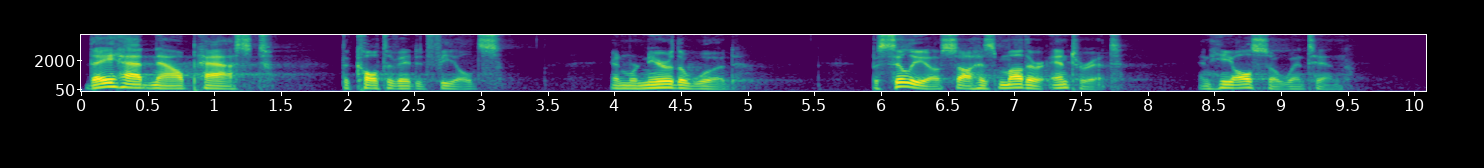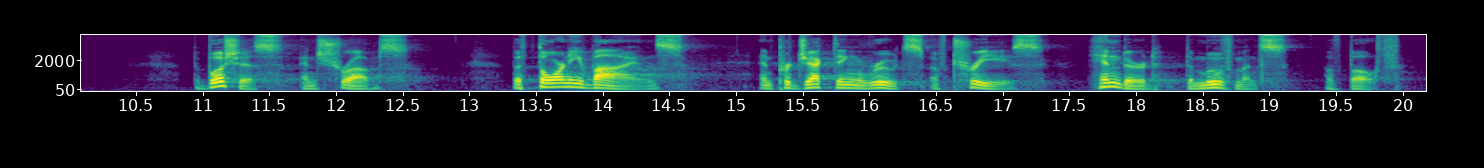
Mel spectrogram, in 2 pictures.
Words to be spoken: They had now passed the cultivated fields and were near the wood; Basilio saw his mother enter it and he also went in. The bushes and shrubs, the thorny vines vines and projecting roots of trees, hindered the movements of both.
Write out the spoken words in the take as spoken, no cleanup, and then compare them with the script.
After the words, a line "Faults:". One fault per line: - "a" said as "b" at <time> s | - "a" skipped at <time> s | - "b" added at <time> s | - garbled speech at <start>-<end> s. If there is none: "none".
They had now passed the cultivated fields and were near the wood; Basilio saw his mother enter it and he also went in. The bushes and shrubs, the thorny vines and projecting roots of trees, hindered the movements of both.
Faults:
- "vines" skipped at 14.6 s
